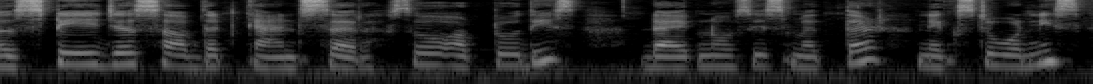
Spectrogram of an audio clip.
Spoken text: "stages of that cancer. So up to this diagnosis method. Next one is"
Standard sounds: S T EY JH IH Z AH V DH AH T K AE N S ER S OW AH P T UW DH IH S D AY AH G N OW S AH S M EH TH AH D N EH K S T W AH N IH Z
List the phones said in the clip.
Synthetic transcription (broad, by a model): S T EY JH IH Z AH V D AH T K AE N S ER S OW AH P T UW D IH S D AY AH G N OW S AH S M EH T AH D N EH K S T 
